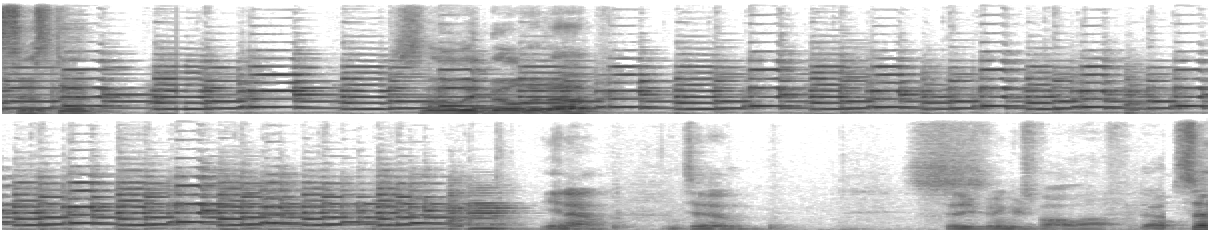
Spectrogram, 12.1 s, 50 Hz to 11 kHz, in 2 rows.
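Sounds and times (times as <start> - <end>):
electric guitar lead lick: 0.0 - 8.7.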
